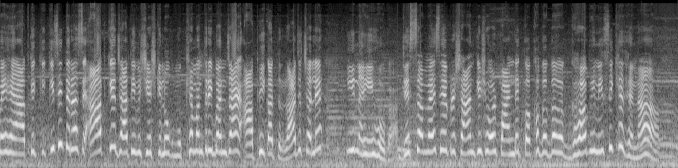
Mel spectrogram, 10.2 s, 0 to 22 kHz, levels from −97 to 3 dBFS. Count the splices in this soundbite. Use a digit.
1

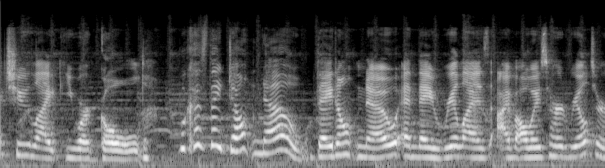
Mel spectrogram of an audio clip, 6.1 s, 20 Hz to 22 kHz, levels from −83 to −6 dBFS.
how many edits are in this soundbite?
1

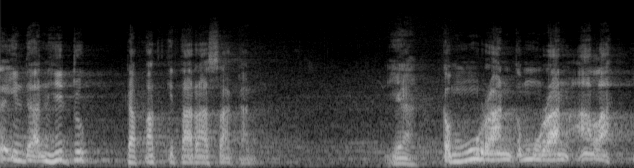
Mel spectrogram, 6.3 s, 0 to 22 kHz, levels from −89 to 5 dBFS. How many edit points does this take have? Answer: 0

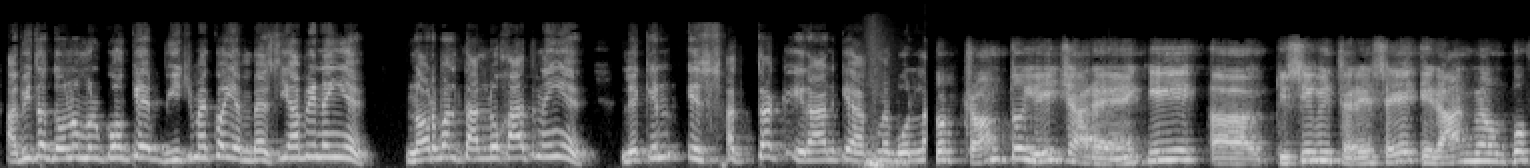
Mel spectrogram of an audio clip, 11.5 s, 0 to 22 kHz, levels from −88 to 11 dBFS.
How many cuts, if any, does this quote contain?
1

